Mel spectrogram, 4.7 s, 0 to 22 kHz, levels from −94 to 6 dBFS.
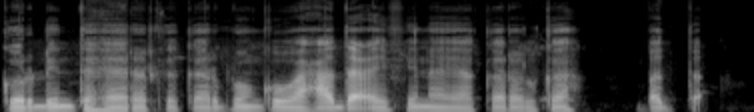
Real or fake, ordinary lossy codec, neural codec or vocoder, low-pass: real; none; none; none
